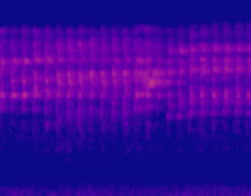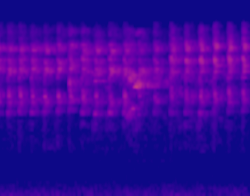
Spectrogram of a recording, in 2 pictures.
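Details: Young fighter lovebird in a lure test, performing ngekek: a steady, shrill, rattling trill of rapid pulses that wavers slightly in pitch for the whole stretch.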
